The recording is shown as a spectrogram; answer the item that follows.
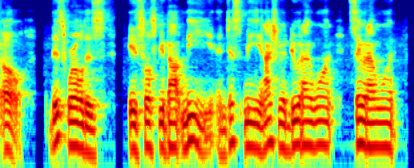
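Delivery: normal talking voice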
